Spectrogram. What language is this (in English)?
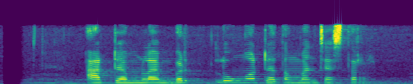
Javanese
